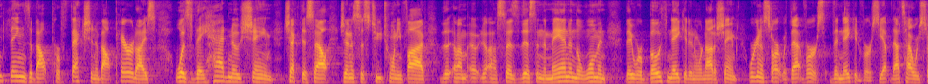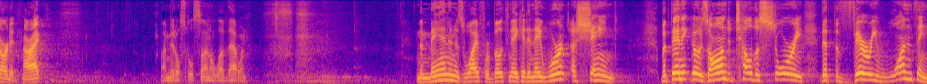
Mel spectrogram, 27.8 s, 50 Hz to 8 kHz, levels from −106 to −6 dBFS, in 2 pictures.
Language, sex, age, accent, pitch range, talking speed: English, male, 40-59, American, 125-170 Hz, 185 wpm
